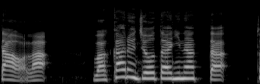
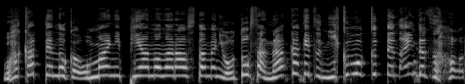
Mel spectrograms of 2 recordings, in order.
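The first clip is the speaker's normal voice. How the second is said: high, loud scolding father; father scolding his daughter over piano lessons; angry father; 9 semitones higher, 3 dB louder than usual. Retold or imitated. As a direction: scold her like an exasperated dad. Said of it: "お父さん怒ってこう言うんですよ".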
